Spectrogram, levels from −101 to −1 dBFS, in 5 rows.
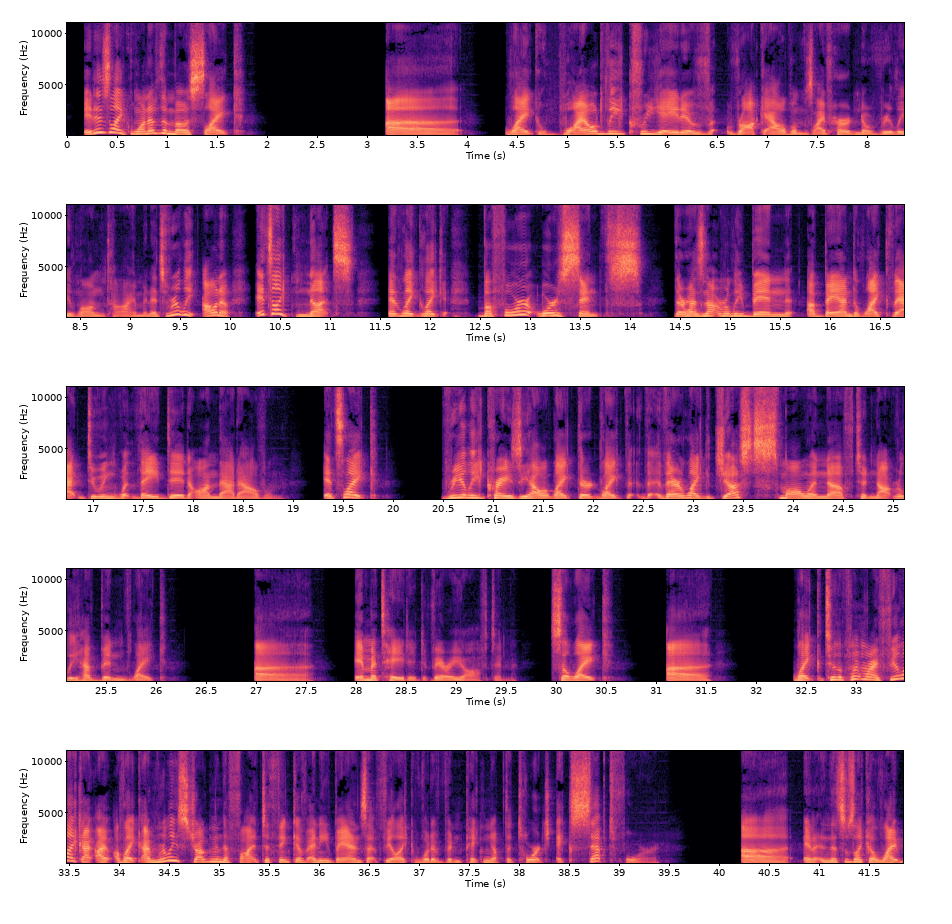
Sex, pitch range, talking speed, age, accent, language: male, 140-190 Hz, 170 wpm, 30-49, American, English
